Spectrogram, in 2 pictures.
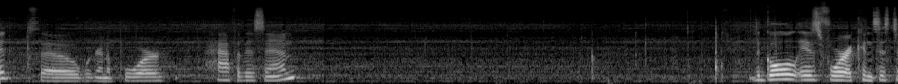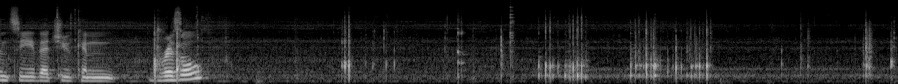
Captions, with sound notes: So we're gonna pour half of this in. (mixer whirring) The goal is for a consistency that you can drizzle.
